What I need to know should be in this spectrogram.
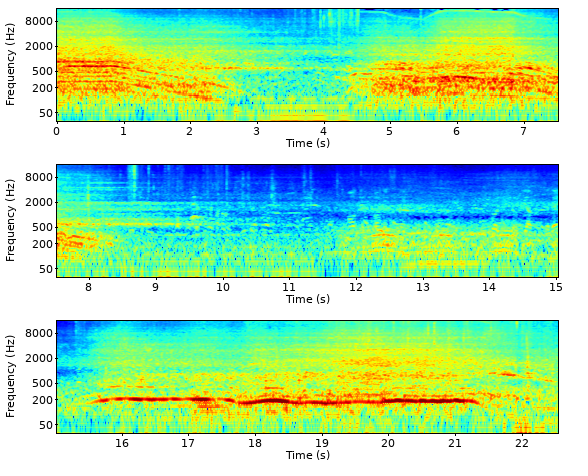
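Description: An off-road vehicle's engine revs hard and roars.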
